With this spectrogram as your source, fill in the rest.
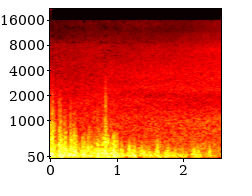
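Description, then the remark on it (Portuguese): Wind gusts steadily through bushes, a continuous rushing and rustling with rumbling buffeting on the microphone, fairly loud and unbroken with no voices; it is not raining. “O mato ali tá ventando.”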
